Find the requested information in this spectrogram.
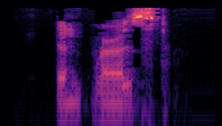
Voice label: "unpressed", english; adjectives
